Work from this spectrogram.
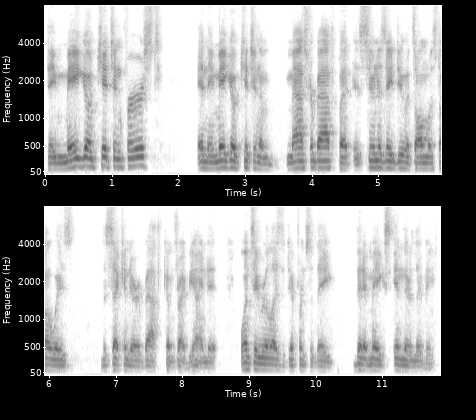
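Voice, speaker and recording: A man in his forties speaks in a fairly low voice. He talks in an easygoing, conversational way, like a tradesman explaining his work in a casual interview over a video call. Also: moderate pace. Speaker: remodeling contractor, guest. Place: small indoor room, video call. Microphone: computer mic on a video call.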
